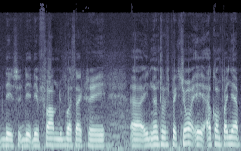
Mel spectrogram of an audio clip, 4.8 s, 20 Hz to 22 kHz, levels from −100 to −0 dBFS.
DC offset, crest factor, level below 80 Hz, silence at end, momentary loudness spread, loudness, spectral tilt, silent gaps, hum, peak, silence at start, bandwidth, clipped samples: under 0.1%; 12 dB; -36 dBFS; 0 s; 4 LU; -14 LUFS; -8 dB/octave; none; none; 0 dBFS; 0 s; 16 kHz; under 0.1%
